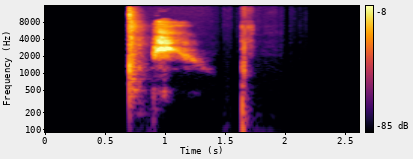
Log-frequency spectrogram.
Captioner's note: pshh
